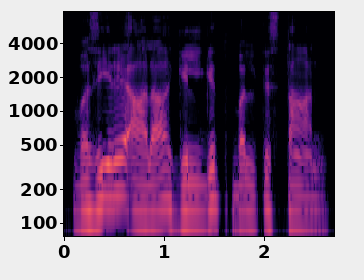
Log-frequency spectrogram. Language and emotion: Urdu, neutral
